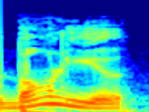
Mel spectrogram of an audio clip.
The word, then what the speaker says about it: banlieue: De banlieue. Okay, final E not pronounced. So IEU, IE, L, lieu, banlieue. De banlieue.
